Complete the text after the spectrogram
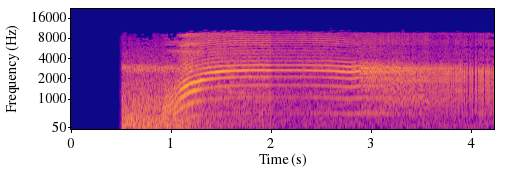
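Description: A frog gives a long, cat-like wailing cry that swoops up, then holds steady.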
